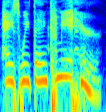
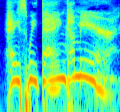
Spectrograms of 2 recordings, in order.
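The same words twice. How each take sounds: First: Put-on higher old man calling again. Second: Higher, lightly voiced old man calling. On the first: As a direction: repeat the call, a bit more insistent. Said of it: "he says it again". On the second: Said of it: "when I do the old man".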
